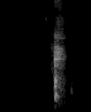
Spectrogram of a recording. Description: I just sneezed while playing minecraft.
